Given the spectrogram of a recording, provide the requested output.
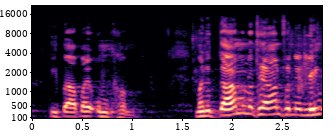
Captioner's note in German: Beifall AfD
